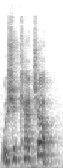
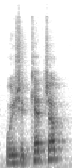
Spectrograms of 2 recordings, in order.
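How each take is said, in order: First: The phrase does not sound like ketchup. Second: The phrase sounds like the word ketchup. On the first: The speaker calls it right. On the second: The speaker calls it wrong.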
